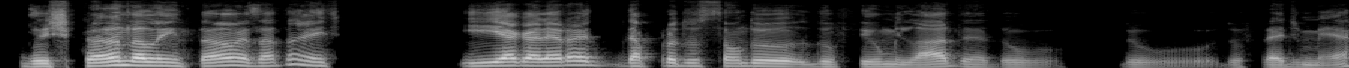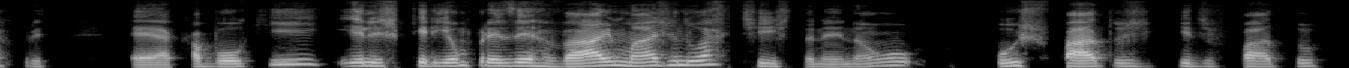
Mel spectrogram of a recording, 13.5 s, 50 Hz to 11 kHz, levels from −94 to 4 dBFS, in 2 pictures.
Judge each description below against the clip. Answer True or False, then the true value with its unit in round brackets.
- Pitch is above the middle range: False (145 Hz)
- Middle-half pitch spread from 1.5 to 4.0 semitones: False (4.6 semitones)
